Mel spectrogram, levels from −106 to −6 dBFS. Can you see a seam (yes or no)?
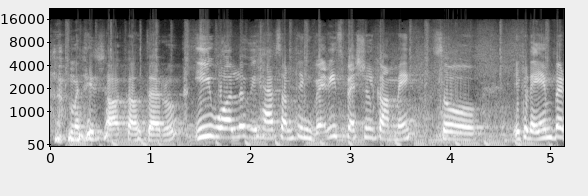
yes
